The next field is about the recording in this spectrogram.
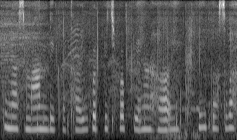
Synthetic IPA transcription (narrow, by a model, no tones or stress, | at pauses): t̪əneasmand̪ikʰət̪ɦəjokəɾpit͡ʃʰpəpeɽɦəjibəsba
